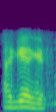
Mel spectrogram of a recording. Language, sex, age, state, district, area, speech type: Odia, male, 18-30, Odisha, Cuttack, urban, conversation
